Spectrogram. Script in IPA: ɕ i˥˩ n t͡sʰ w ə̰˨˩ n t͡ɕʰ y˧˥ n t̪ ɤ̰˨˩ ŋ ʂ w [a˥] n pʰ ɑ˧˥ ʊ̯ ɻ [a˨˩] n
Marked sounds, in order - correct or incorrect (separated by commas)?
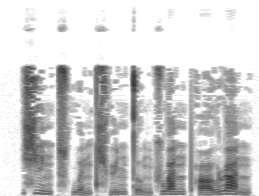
correct, incorrect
